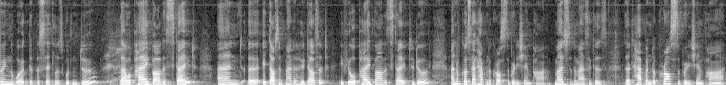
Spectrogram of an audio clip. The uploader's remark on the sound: This session was recorded at the 2018 Newcastle Writers Festival as part of the University of Newcastle's free NEW Thinking series.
